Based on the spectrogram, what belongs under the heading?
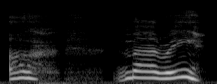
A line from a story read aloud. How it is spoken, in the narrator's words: he cried out with a half sob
